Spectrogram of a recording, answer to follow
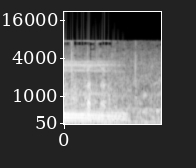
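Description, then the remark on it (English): Radio announcer Don Wilson imitates a cow in the Western radio drama Buck Benny Rides Again, giving one drawn-out, low moo that lasts under a second, fairly loud, then trails off. “It was Don Wilson, folks, just an old cow ham.”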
